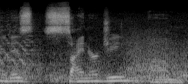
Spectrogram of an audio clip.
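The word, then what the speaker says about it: Psynergy: official pronunciation it is sinergy um cuz it's psychic energy sinergy um but for like decades uh I've been saying it Synergy you know just like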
